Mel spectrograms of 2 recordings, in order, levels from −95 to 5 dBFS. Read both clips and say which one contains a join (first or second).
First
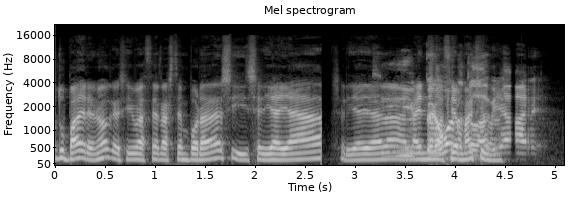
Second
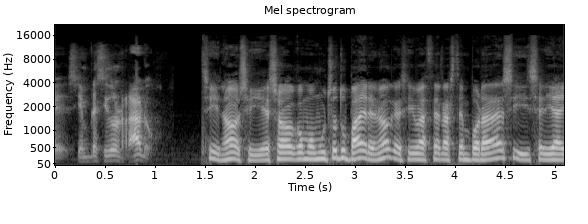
first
